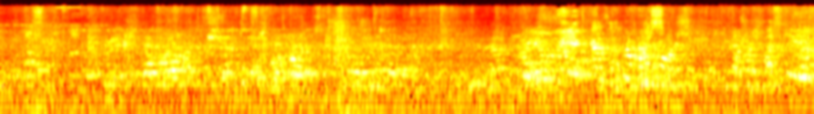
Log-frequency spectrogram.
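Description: A crowd of children chatter close by, overlapping one another.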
